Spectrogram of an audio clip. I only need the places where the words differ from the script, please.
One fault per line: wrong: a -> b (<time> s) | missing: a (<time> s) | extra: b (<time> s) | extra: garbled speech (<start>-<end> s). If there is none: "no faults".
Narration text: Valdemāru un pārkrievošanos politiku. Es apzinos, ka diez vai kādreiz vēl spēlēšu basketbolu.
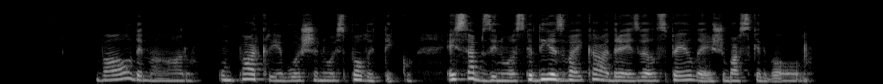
no faults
